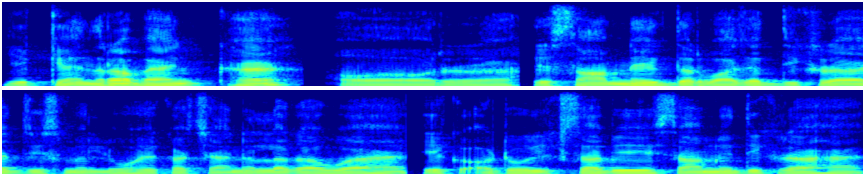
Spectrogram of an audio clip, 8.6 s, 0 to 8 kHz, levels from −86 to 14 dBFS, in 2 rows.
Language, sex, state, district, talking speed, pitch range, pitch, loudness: Hindi, male, Jharkhand, Sahebganj, 180 wpm, 110-130 Hz, 120 Hz, -32 LUFS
